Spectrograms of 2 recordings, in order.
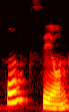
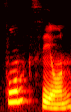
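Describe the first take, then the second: The two takes are said the same way.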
